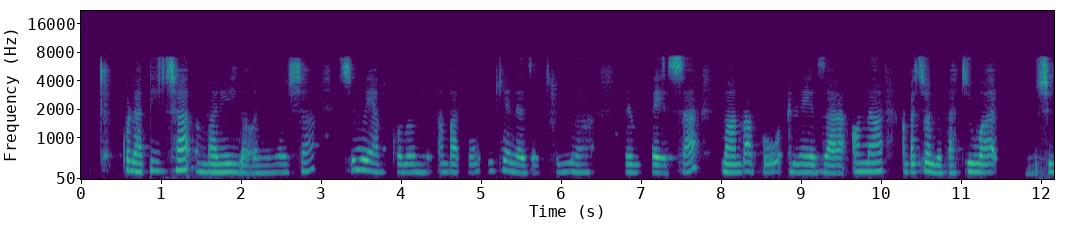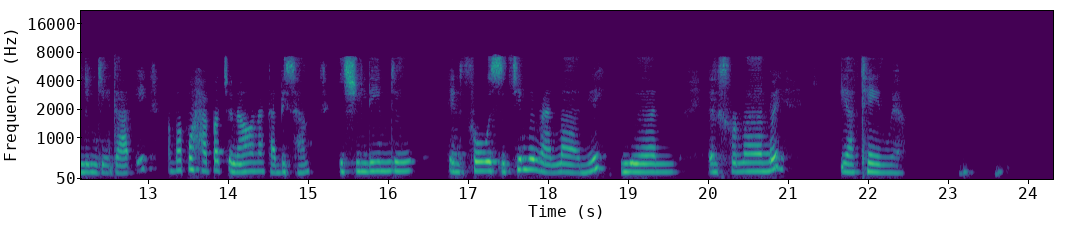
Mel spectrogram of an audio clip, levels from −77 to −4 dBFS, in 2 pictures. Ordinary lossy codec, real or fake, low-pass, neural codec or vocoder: AAC, 32 kbps; fake; 7.2 kHz; codec, 16 kHz, 0.5 kbps, X-Codec, HuBERT features, trained on balanced general audio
